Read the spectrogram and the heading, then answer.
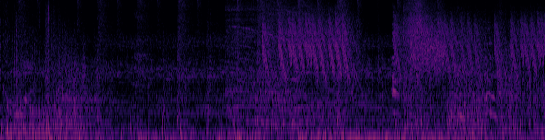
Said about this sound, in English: Some of those blasts are hitting the ground but aren't causing explosions. It caused a lot of rock slide with just a couple rocks getting knocked down.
